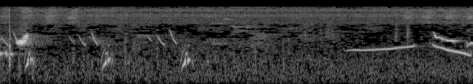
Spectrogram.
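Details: Wild magpie-robin singing in forest, recorded as a masteran training track: scattered thin whistled notes, short upslurs and downslurs, then a long, steadily rising whistle and a falling slur, over a constant high insect hiss.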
